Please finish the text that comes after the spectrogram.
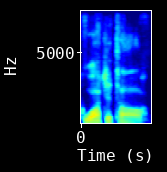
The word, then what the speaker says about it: Ouachita: so late and help pronounce this for me Ouachita is that how it's pronounced yeah and you missed an a o-u-a-c-h-i-t-a yeah like Lake wachita right there in the middle of Arkansas it's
